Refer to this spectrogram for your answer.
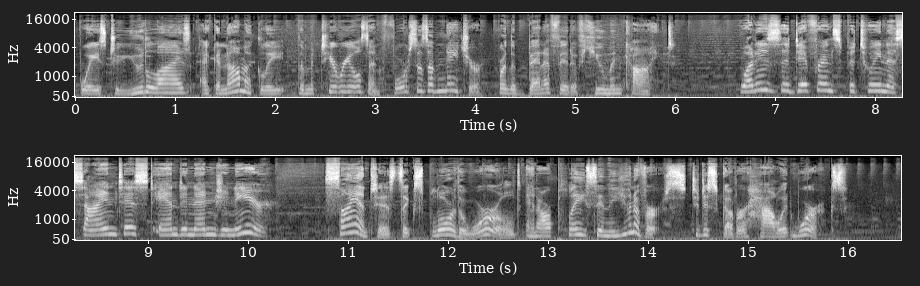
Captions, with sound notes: to utilize, economically, the materials and forces of nature for the benefit of human kind. - [Voiceover] What is the difference between a scientist and an engineer? - [Voiceover] Scientists explore the world and our place in the universe to discover how it works.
